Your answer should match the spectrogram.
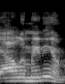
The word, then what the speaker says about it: aluminium: Well, it's like what the English say aluminium, right? I like that. I actually like that. No, they pronounce it the correct way to say it.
